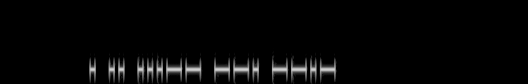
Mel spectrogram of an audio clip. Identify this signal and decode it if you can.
Morse code, heard as a keyed tone, about 25 wpm, 700 Hz. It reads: EI3GQ
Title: DXCC-100 Call Signs - 5 Characters - 25wpm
